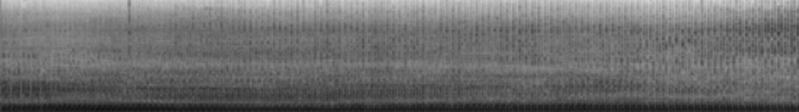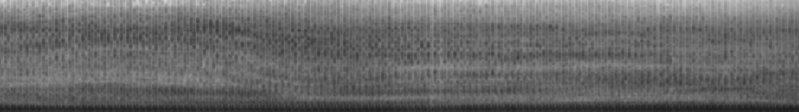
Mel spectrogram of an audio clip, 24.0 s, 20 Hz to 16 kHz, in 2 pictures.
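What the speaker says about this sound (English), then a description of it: "Let's go ahead and fire it up." A Harley-Davidson Dyna Fat Bob FXDF with a 103 engine and about 13,000 miles idles steadily, a deep, loud, continuous rumble heard close up for the whole stretch with only slight swells, no voices.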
